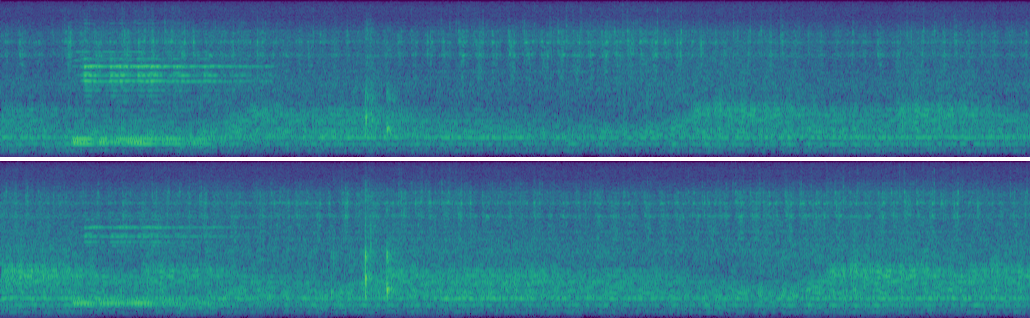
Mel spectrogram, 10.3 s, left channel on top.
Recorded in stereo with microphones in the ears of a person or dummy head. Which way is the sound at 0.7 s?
70° left (ahead or behind).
